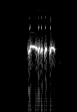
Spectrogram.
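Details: A single zebra dove phrase: a brief rolling coo that opens with a slightly rising note, then breaks into four quick, evenly spaced pulses, heard cleanly with no other sounds.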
